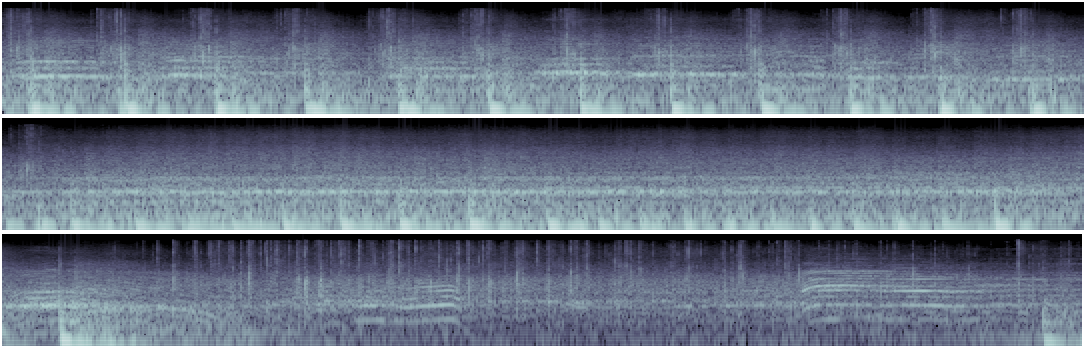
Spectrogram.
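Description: Football supporters chanting together in the stands to a steady bass drum beating about twice a second. The drum and chant stop about eleven seconds in, leaving quieter crowd noise.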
